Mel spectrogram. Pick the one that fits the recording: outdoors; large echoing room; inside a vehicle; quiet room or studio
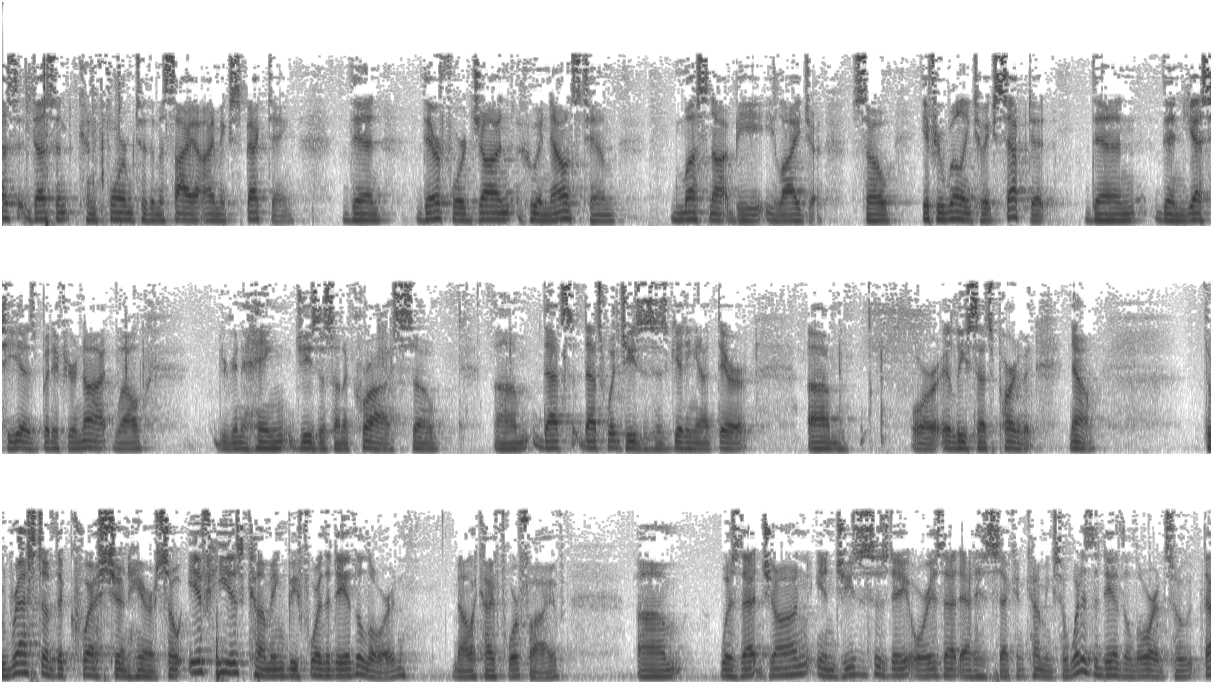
large echoing room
